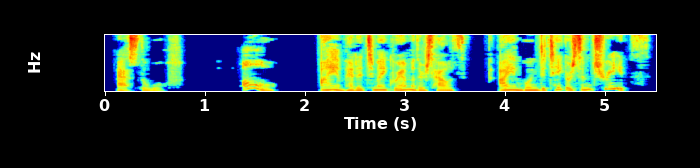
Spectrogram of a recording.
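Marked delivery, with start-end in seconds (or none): 1.4-5.5 put-on high, sweet little girl. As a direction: play the eager young girl. Red answers the wolf.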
